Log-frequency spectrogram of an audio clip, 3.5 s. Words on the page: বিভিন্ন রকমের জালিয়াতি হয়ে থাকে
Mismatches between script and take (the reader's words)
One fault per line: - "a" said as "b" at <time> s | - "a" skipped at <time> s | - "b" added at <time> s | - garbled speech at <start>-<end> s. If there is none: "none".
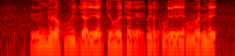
- garbled speech at 2.2-3.2 s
